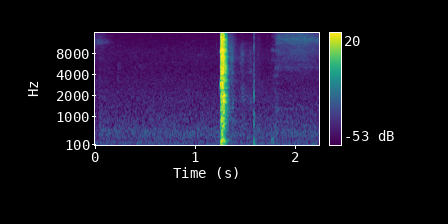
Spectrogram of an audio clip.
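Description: A heavy steel-bowed windlass crossbow, rated at 850 lb, is loosed once with a single sharp crack about a second and a quarter in, shooting a 93 gram short bodkin bolt.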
